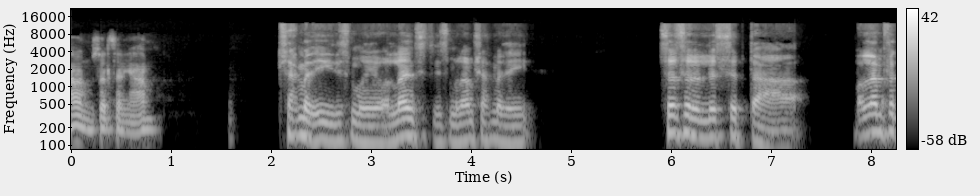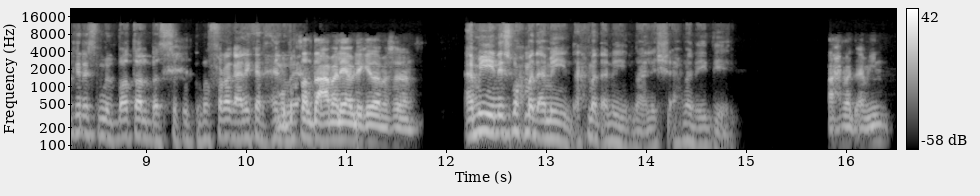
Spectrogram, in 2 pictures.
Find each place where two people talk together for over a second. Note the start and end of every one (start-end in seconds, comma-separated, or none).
none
